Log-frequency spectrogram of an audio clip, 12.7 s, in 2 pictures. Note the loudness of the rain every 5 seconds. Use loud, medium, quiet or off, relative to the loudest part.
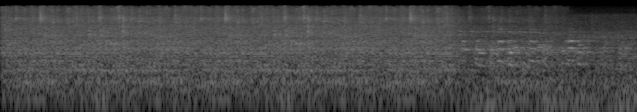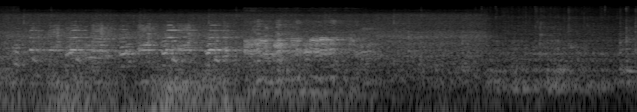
loud, medium, medium.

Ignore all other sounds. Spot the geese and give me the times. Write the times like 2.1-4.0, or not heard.
4.5-10.2.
